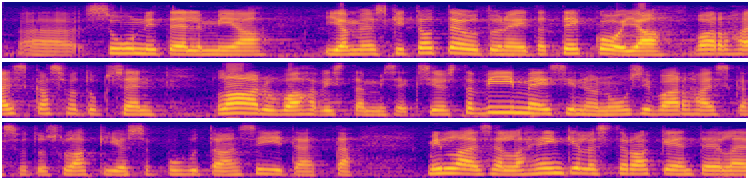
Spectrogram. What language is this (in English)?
Finnish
